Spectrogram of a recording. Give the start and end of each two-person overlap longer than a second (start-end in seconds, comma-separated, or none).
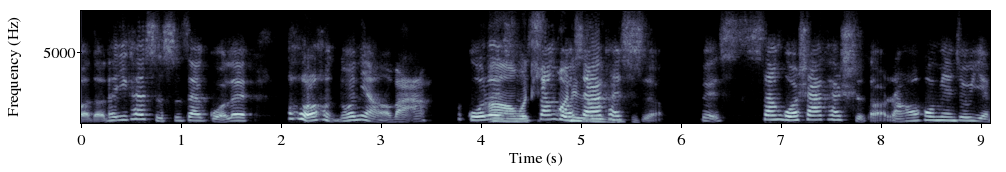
4.0-5.6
